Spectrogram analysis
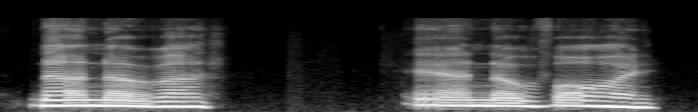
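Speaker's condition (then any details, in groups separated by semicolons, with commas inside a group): Parkinson's disease; young onset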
